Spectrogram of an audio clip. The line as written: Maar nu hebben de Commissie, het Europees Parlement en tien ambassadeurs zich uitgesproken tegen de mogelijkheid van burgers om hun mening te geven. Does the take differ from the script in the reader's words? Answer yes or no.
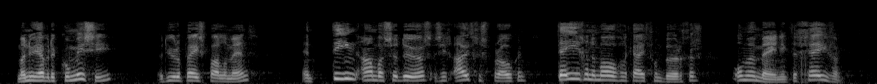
no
